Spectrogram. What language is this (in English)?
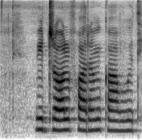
Chhattisgarhi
